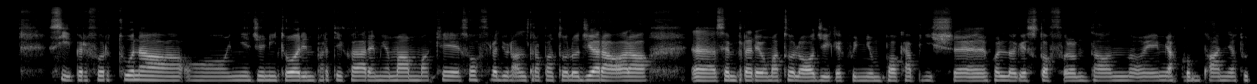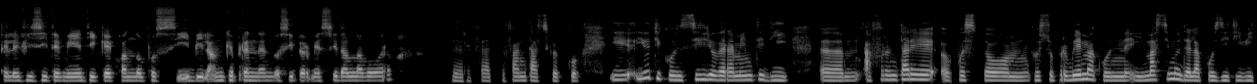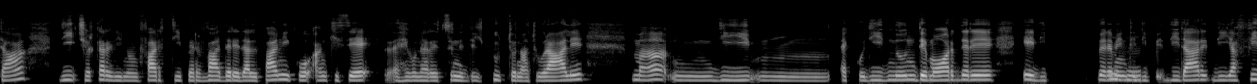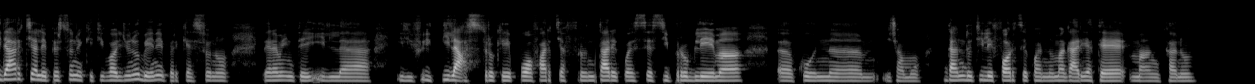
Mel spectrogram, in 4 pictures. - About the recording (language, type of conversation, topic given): Italian, advice, Come posso gestire una diagnosi medica incerta mentre aspetto ulteriori esami?
- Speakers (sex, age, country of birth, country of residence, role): female, 25-29, Italy, Italy, user; female, 30-34, Italy, Italy, advisor
- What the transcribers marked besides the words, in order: other background noise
